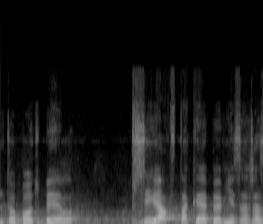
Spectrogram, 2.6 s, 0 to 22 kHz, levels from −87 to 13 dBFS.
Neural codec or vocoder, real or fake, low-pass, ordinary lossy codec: none; real; 14.4 kHz; Opus, 24 kbps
